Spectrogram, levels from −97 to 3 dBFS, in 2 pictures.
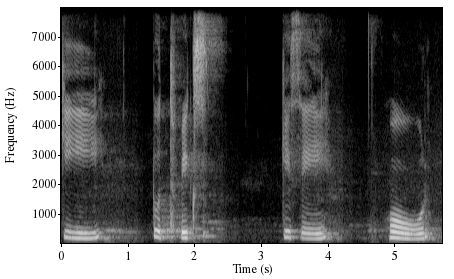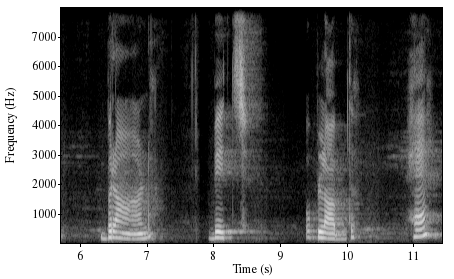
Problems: continuous background conversations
